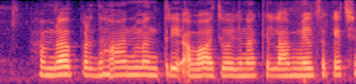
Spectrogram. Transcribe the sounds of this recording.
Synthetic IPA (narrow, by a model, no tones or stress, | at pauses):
həmɾapɾəd̪ʱanmənt̪ɾiʔə̰ʋad͡ʒjod͡ʒnakelabʱmɪlsəkɛt͡ʃʰɛ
